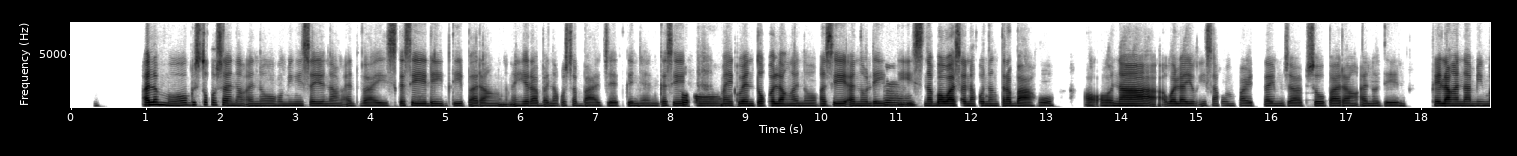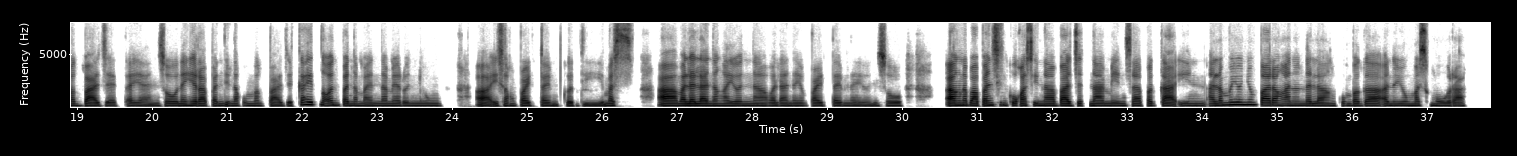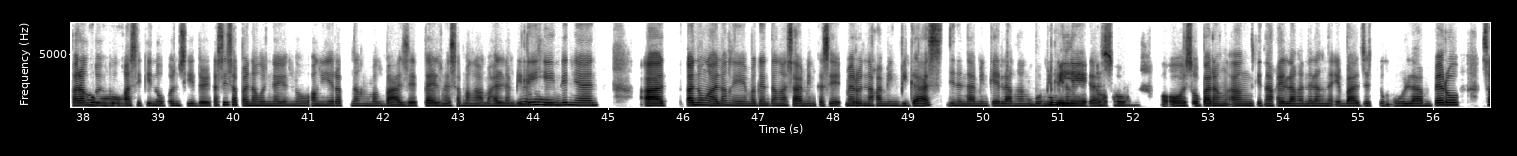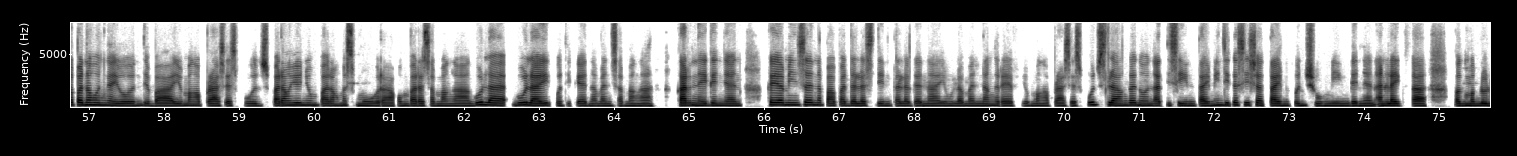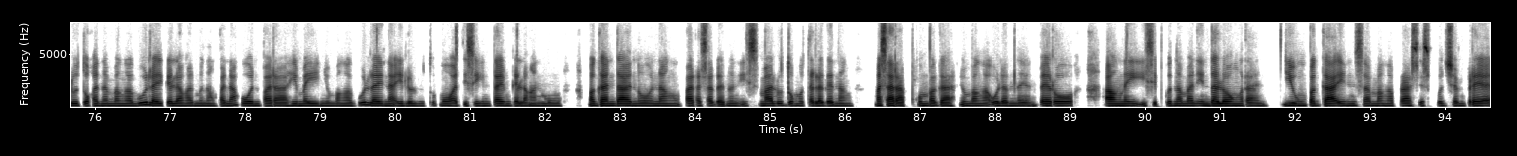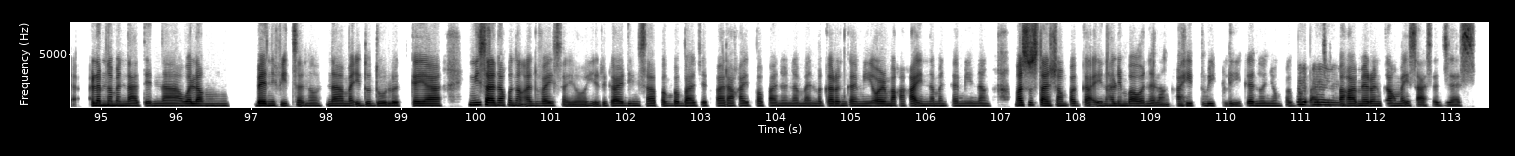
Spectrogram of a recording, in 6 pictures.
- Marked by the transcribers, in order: other background noise; bird
- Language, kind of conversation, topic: Filipino, advice, Paano ako makakapagbadyet para sa masustansiyang pagkain bawat linggo?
